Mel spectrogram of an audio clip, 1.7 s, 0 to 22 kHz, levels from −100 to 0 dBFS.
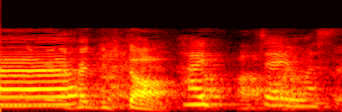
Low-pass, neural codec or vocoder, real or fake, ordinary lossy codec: none; none; real; none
